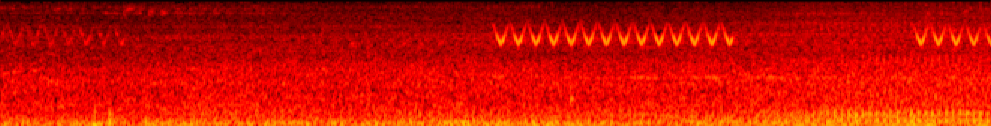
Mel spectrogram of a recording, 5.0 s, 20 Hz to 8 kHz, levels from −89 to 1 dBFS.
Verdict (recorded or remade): recorded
